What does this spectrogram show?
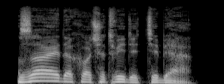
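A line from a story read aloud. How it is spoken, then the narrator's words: Growled. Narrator (Russian): прорычала Бергитте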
